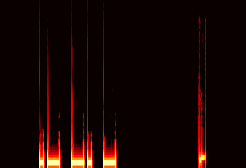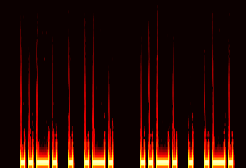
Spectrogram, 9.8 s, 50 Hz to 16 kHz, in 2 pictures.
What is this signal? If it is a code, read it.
Morse code, heard as a keyed tone, about 15 wpm, 700 Hz. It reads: ANT FER FER
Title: Abbreviations Repeated 3x - 15wpm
